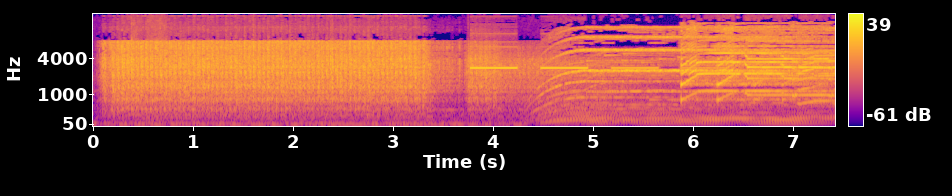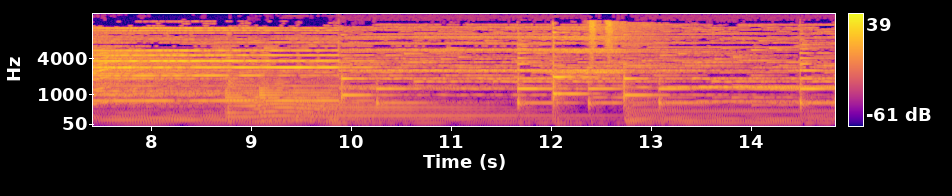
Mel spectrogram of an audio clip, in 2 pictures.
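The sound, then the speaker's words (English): A money counting machine whirs in a rapid, fluttering rattle for a few seconds. It cuts off, and bright electronic tones with sliding pitches follow. “only thing I hear is the money machine”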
